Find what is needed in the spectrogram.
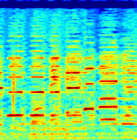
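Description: Diatonic button accordion playing a lively vallenato melody: a steady run of short, bright notes in an even rhythm.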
